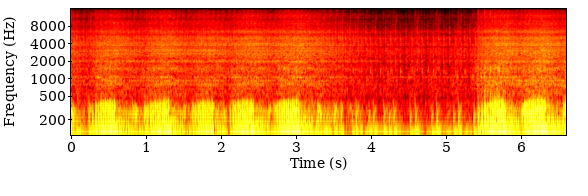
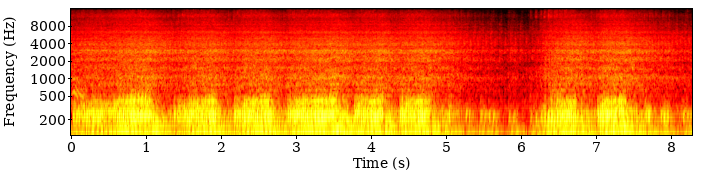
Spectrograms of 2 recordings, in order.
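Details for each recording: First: 1972 Triumph TR6 motorcycle with a warm-up problem: starts and runs well but surges and breaks into ragged pops and spits every time it gets into mid-range; tuner considers raising the carburetor needle one notch. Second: 1972 Triumph TR6 motorcycle after carburettor pilot jet check/change, cold start: even, regular twin idle with a couple of throttle blips, firing clean; starts and idles much better than the day before, when it was slow to warm up.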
